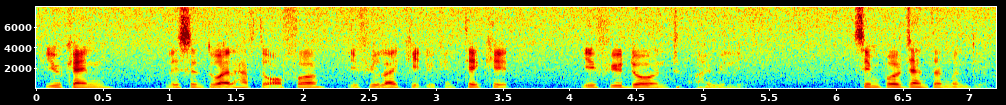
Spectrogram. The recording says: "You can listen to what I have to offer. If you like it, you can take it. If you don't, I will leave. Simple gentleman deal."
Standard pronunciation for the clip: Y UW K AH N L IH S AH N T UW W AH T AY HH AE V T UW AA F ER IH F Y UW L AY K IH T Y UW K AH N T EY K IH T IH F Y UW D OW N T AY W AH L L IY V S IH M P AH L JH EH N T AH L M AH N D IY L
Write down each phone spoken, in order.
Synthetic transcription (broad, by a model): Y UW K AH N L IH S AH N T UW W AY HH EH F T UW AA F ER IH F Y UW L AY K IH T Y UW K AH N T EY K IH T IH F Y UW D OW N T AY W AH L L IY S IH M P AH L JH EH N T AH L M AH N D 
